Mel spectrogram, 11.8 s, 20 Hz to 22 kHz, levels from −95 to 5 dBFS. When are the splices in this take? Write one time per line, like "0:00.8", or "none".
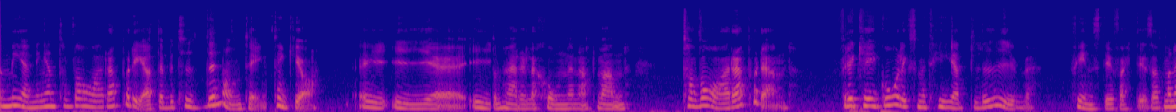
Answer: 0:04.9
